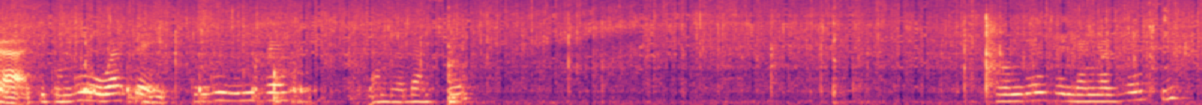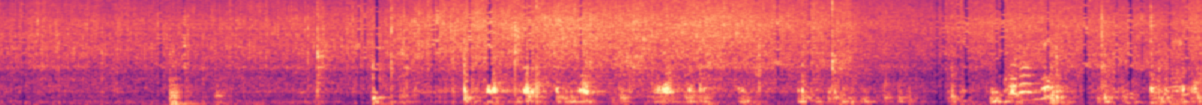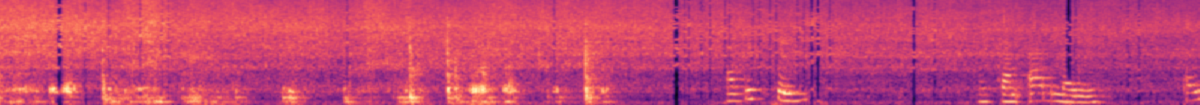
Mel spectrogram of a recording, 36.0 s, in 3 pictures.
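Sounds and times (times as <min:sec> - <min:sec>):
chicken sizzling in pot: 0:00.0 - 0:36.0
wooden spoon scraping pot: 0:15.7 - 0:30.2.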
